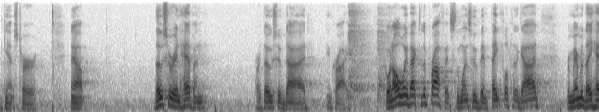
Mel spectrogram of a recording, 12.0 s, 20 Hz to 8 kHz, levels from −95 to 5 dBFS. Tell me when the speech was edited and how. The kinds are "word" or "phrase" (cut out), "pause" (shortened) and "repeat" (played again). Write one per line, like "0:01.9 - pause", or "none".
none

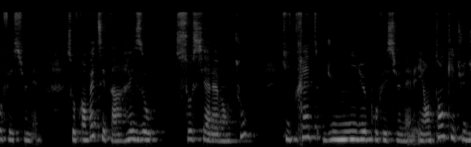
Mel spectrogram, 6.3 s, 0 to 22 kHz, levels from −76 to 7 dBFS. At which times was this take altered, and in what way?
none

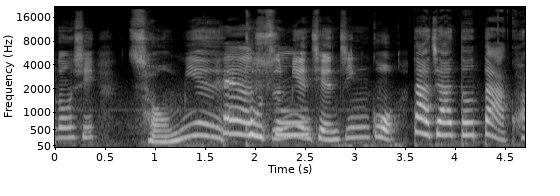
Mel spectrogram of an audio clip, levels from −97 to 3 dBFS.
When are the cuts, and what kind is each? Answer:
0:03.5 - pause

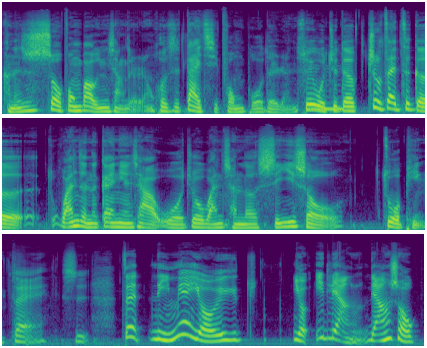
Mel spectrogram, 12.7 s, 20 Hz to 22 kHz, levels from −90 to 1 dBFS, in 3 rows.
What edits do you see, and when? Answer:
0:03.5 - word
0:08.9 - word

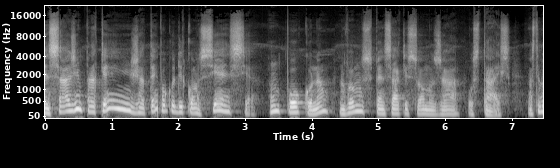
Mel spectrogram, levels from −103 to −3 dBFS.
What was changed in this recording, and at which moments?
0:01.7 - word
0:04.3 - pause
0:06.3 - pause

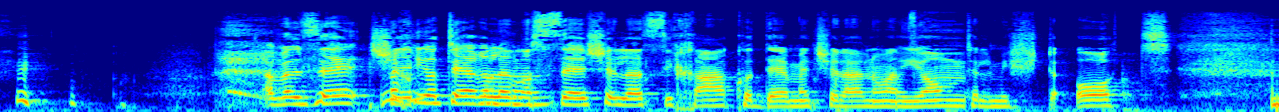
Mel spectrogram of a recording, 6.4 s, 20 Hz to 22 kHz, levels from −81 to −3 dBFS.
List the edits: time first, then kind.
0:02.1 - word
0:04.5 - word
0:04.8 - word

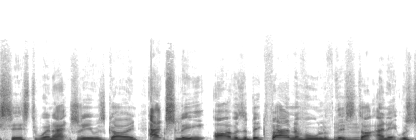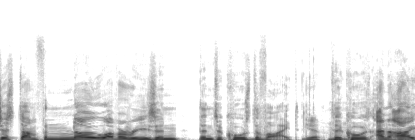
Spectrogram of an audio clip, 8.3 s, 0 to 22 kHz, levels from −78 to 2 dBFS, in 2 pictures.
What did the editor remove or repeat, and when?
0:01.4 - pause

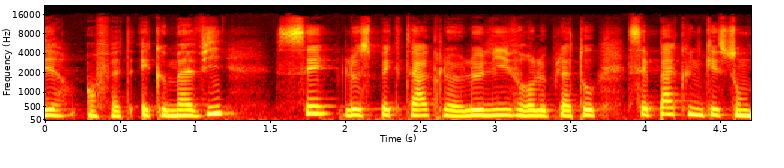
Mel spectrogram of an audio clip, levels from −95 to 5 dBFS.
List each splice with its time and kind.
none

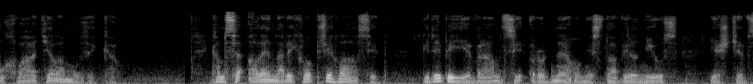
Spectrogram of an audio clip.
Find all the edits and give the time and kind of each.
none

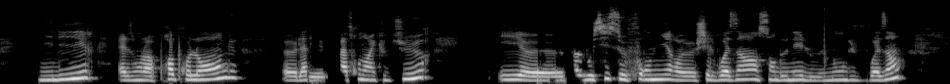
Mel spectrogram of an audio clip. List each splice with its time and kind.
0:03.1 - word

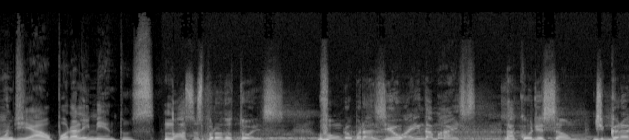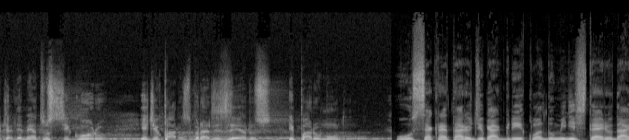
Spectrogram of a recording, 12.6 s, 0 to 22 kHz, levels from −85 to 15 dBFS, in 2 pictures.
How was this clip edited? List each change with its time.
0:03.4 - word
0:06.3 - word
0:07.9 - word
0:11.2 - word

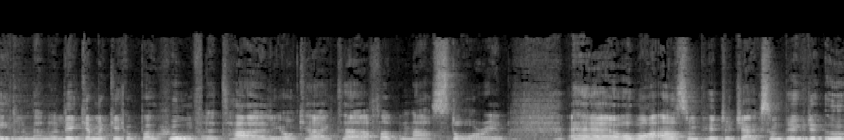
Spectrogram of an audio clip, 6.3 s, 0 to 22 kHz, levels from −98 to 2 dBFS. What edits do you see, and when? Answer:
0:00.9 - word
0:01.5 - word
0:03.0 - word

